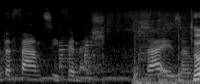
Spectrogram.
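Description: Faint sizzling of stir-fried noodles and seafood in a frying pan over a gas flame, between a short spoken word and background music with a deep bass that comes in a little past halfway, with a voice starting over it.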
